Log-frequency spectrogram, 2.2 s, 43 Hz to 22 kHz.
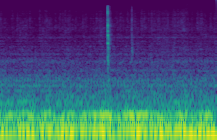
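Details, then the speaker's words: Engine with a newly installed MSD 3-step on an analog MSD 6AL box, launch-control step at about 3,000 rpm; engine holds a fixed speed with a rapid choppy stutter as the limiter cuts in and out, working properly. "So that one should be 3,000 RPM. Awesome. So that works really good."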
